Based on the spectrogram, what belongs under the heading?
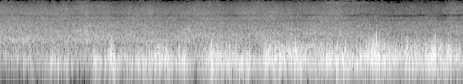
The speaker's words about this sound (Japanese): もしかしたら車の音でねほとんど撮れてないかもしれないですけど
